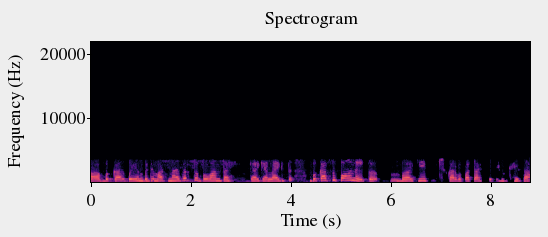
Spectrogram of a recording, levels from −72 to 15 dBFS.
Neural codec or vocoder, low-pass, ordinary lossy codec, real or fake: none; 3.6 kHz; none; real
